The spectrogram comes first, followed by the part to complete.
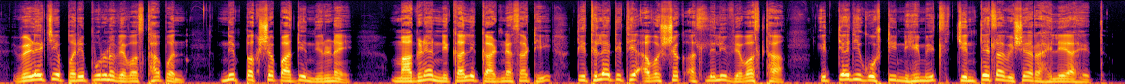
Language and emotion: Marathi, neutral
